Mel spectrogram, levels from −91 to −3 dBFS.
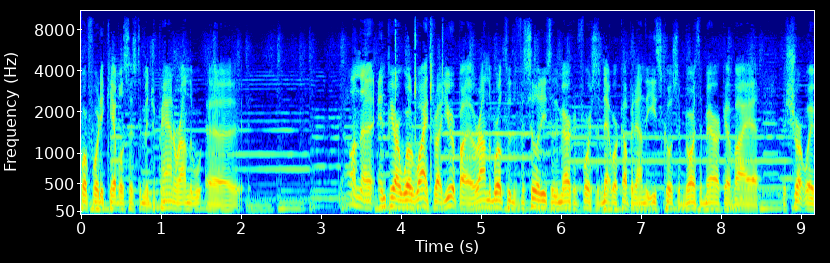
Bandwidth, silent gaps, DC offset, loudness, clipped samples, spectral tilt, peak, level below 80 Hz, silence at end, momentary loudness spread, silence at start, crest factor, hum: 10 kHz; none; under 0.1%; -29 LUFS; under 0.1%; -6.5 dB/octave; -12 dBFS; -54 dBFS; 0 s; 17 LU; 0 s; 18 dB; none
